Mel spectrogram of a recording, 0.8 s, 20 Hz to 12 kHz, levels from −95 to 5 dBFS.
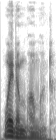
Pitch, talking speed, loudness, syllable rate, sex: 90 Hz, 225 wpm, -18 LUFS, 6.2 syllables/s, male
